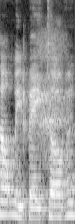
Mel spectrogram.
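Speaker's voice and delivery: put-on shifty, weaselly Brooklyn accent. Speaker voices a stray dog they describe, in a weaselly Brooklyn guy voice. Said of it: "he talks like a he's like a weasel kind of guy who comes from Brooklyn".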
